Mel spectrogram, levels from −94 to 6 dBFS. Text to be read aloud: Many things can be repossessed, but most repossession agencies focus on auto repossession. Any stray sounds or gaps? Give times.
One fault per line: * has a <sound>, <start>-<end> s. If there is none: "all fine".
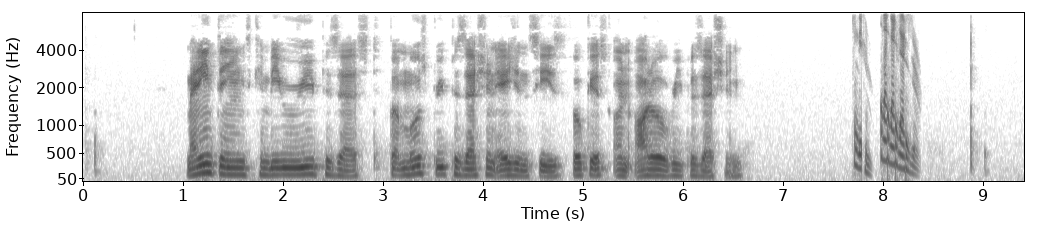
* has a chirp, 7.7-8.4 s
